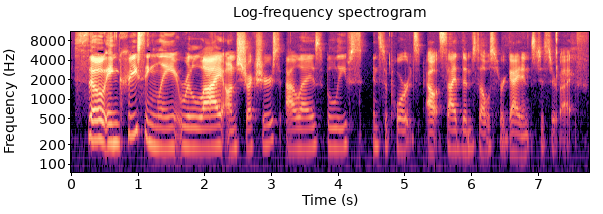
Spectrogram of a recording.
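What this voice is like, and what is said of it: Midwestern American accent. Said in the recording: “You're saying it with your Midwestern accent.”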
